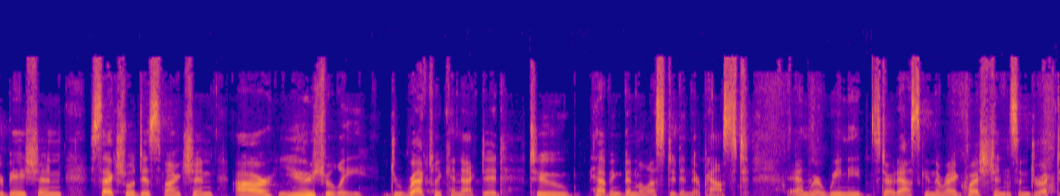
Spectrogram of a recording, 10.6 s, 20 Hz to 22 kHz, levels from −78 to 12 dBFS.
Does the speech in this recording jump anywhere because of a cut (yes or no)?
yes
